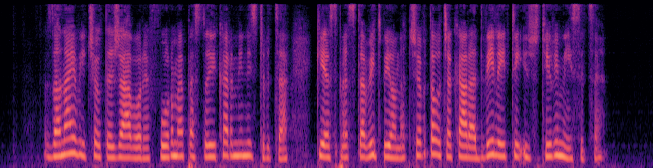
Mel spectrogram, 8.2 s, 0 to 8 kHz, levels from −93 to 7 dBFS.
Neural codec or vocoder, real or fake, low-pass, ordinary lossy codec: codec, 16 kHz, 1.1 kbps, Voila-Tokenizer; fake; none; none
